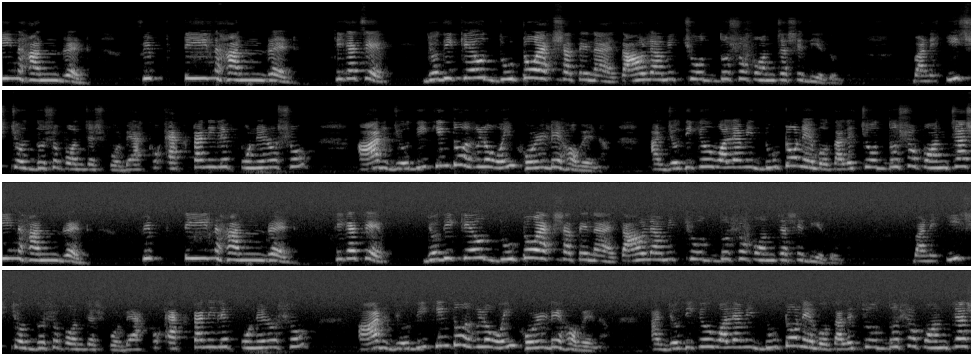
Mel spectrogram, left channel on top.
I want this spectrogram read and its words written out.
1500। ঠিক আছে, যদি কেউ দুটো একসাথে নেয় তাহলে আমি 1450-এ দিয়ে দেবো, মানে ইচ 1450 পড়বে, একটা নিলে 1500। আর যদি কিন্তু এগুলো ওই হোল্ডে হবে না, আর যদি কেউ বলে আমি দুটো নেব তাহলে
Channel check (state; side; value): noise; right; hiss, 8 dB below the sound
